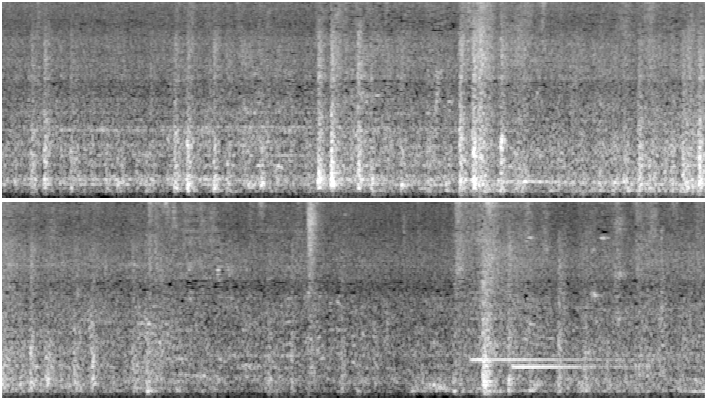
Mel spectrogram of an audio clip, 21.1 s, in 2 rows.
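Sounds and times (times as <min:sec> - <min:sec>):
railcar running rumble: 0:00.0 - 0:21.0.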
